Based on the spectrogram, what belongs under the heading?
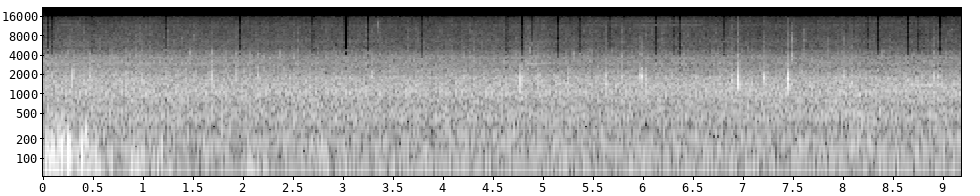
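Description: Steady hiss of rain falling, with scattered sharp ticks of drops striking the window glass in the second half. A brief low rumble of wind on the microphone right at the start.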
